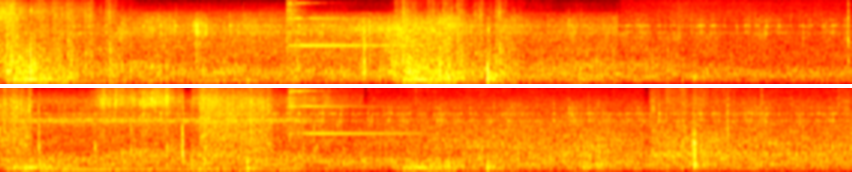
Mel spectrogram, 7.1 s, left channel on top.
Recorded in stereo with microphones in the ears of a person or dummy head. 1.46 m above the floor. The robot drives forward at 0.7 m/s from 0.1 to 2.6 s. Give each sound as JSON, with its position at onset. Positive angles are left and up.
{"t": 2.4, "sound": "a buzzer", "side_deg": 45, "distance_m": 1.9}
